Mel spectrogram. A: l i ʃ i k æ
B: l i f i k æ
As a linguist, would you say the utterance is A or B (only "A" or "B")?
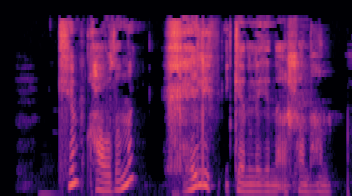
B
